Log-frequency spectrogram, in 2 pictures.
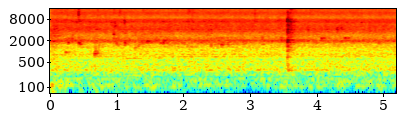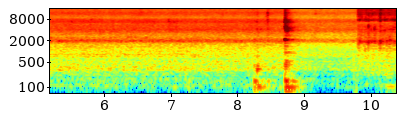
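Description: Tomato sauce frying in a pan under a heap of spaghetti, a steady sizzling hiss. Two sharp knocks of the wooden spatula against the pan break it, one about three and a half seconds in and a louder one near the end.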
